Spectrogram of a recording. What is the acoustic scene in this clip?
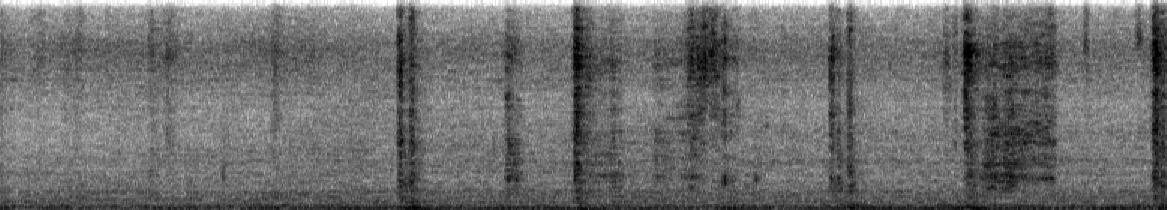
kitchen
